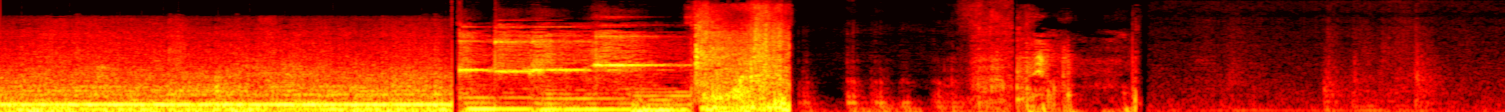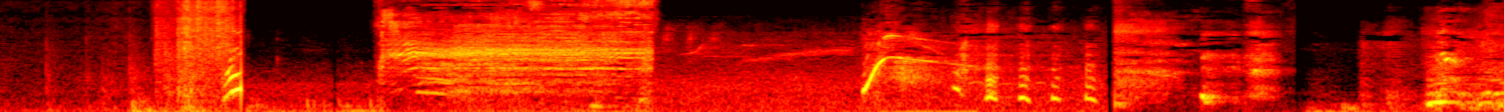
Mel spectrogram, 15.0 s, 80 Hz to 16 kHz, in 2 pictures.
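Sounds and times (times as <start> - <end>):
rasping noise: 3.8 - 5.2
soft knocks: 4.0 - 5.1.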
